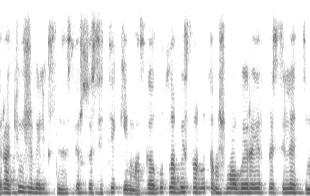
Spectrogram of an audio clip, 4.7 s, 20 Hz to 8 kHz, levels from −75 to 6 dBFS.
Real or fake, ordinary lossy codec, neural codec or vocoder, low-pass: fake; Opus, 24 kbps; vocoder, 22.05 kHz, 80 mel bands, HiFi-GAN; 7.2 kHz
